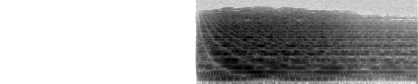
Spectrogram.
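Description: A short chime rings out over a menu.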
